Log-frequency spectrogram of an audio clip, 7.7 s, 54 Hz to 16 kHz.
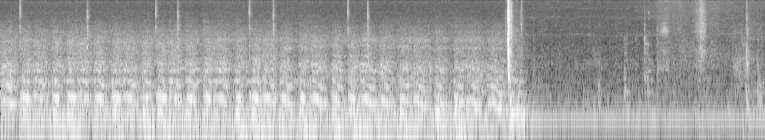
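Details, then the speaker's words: Audi with 2.7 engine, sat a month and a half; no spark, no fuel, no codes, fuses, relays and grounds checked good, battery won't exceed 12 V. Steady starter cranking about five seconds, never catches, rpm gauge doesn't move. Cranks, no start. "nothing usually the rpm sensor moves but that time it didn't it's weird"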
